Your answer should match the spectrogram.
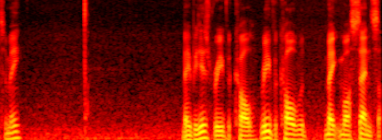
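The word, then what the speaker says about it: Revachol: He pronounces Rivachol with a hard K, unlike other people.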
